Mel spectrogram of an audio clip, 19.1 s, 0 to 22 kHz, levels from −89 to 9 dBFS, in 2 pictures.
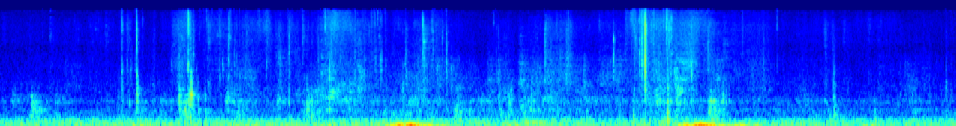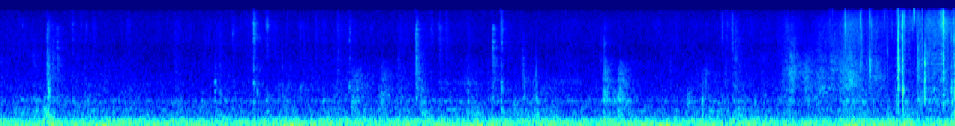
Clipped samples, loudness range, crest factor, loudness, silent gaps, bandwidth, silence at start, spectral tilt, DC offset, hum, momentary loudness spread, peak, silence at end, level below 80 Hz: under 0.1%; 11 LU; 30 dB; -46 LUFS; none; 17 kHz; 0 s; -3 dB/octave; under 0.1%; none; 11 LU; -10 dBFS; 0 s; -44 dBFS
